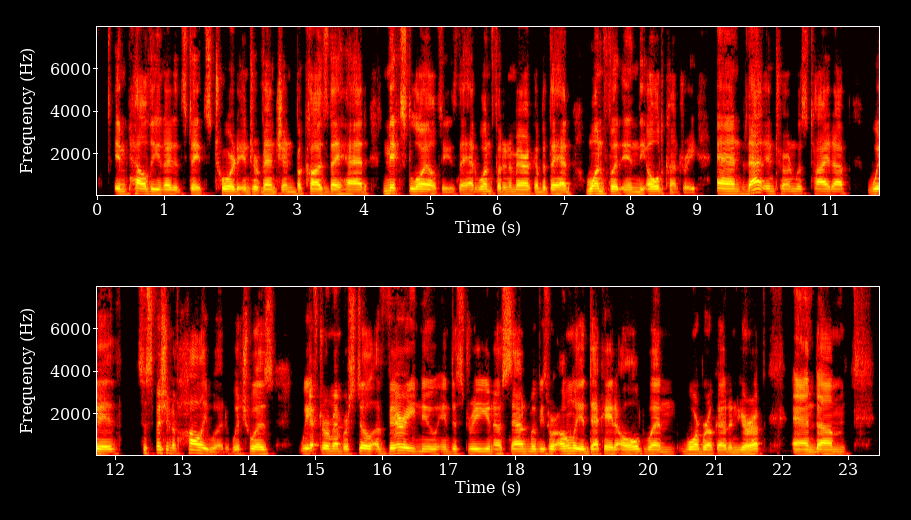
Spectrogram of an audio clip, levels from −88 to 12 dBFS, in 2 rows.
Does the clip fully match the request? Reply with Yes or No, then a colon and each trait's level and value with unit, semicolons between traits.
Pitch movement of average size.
No: narrow, 1.9 semitones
